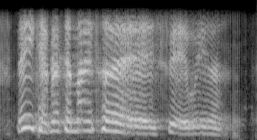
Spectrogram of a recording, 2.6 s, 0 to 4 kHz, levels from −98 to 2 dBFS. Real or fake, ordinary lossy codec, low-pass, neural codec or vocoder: fake; none; 3.6 kHz; vocoder, 22.05 kHz, 80 mel bands, Vocos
